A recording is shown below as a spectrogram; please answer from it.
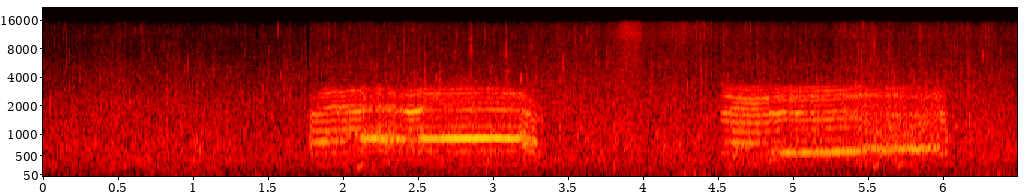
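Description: Brown bear cub bawling: two long, bleating calls about a second and a half each, the second lower in pitch, over the steady rush of a river.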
